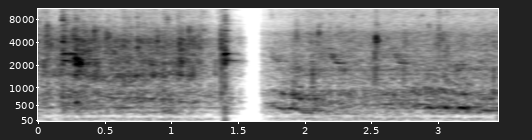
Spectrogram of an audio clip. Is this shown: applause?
no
